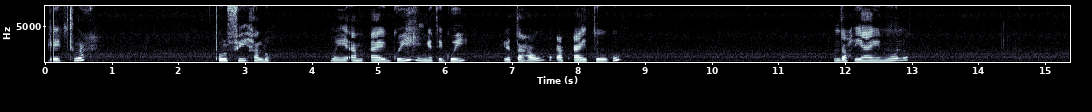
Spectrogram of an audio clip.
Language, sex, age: Wolof, female, 18-24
